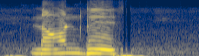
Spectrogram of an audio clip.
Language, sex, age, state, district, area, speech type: Tamil, female, 18-30, Tamil Nadu, Tiruvarur, rural, read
